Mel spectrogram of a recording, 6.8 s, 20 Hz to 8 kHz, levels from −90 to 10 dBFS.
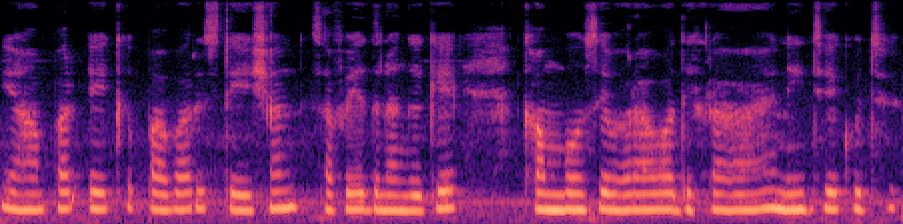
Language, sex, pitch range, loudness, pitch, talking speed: Urdu, female, 210-225 Hz, -14 LUFS, 215 Hz, 160 wpm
